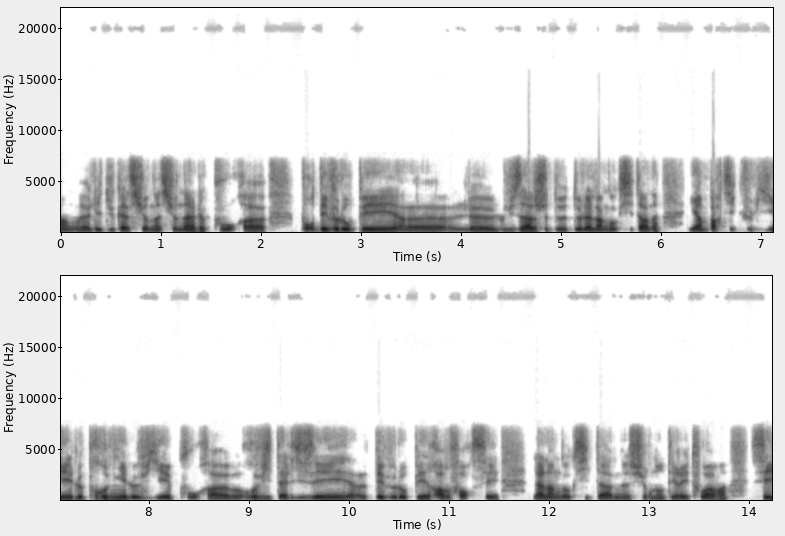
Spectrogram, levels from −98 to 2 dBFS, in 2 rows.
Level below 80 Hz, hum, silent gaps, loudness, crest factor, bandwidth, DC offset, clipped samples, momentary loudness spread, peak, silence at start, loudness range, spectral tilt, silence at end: -70 dBFS; none; none; -18 LUFS; 18 dB; 7.6 kHz; under 0.1%; under 0.1%; 8 LU; 0 dBFS; 0 s; 3 LU; -5 dB/octave; 0 s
